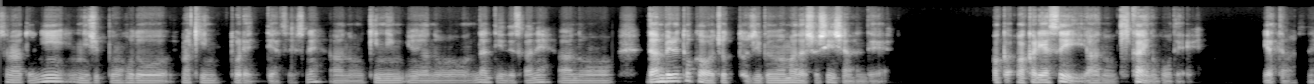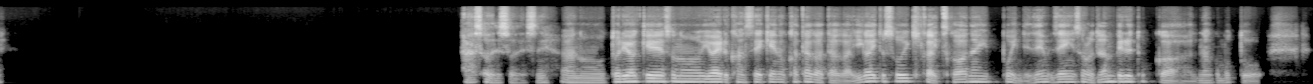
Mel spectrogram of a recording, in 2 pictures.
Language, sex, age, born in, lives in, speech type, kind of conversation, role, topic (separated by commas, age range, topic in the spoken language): Japanese, male, 30-34, United States, United States, conversation, advice, user, ジムで周りと比べて自信が持てず不安になってしまうのはなぜですか？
